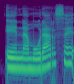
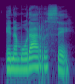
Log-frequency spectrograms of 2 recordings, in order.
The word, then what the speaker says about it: enamorarse: Enamorarse looks like a very long word, but it's not that difficult to pronounce. Enamorarse. The R sound is there, two different ones.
